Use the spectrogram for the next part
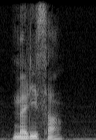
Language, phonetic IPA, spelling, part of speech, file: Polish, [mɛˈlʲisa], melisa, noun, Pl-melisa.ogg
